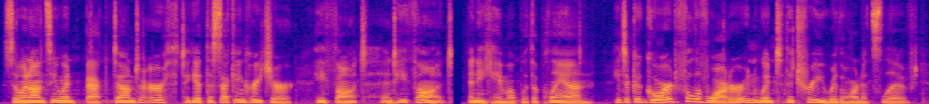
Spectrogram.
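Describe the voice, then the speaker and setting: A woman hosting and narrating a scripted folktale in a clear, measured storytelling manner. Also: medium pitch, dry recording. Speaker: host and narrator.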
